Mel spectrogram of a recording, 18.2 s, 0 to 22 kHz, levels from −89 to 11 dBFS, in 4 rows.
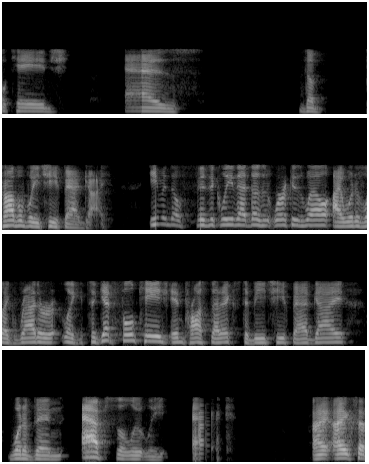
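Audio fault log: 6.48–7.04 s, sudden gain jump: the likely cause is a gain setting applied without a ramp, so the speech and background noise drop together by about 13 dB, then return.
12.38–12.40 s, packet loss with pitch repetition: a 20 ms gap, consistent with one lost packet, was bridged by repeating the last pitch period, giving a brief held, buzzy sound.
16.1–16.3 s, packet loss with pitch repetition: about 160 ms of losses scattered over 200 ms, longest run 60 ms, were concealed by pitch repetition, leaving buzzy stretches that fade and cross-fade back.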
